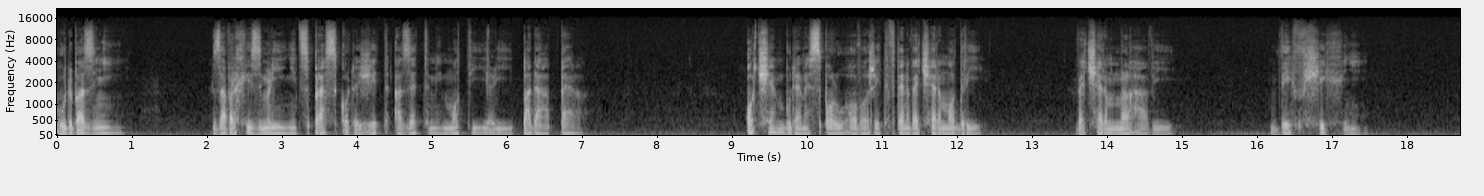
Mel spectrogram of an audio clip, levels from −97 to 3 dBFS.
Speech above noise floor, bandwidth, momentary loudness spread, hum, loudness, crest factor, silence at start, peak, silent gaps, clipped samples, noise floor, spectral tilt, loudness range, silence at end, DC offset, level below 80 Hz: 32 dB; 15.5 kHz; 15 LU; none; -25 LUFS; 24 dB; 0 s; -4 dBFS; none; under 0.1%; -58 dBFS; -3.5 dB/octave; 9 LU; 1.25 s; under 0.1%; -42 dBFS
